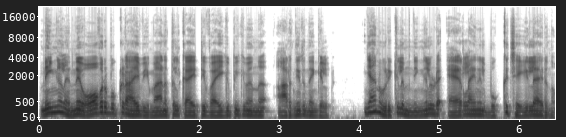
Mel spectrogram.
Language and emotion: Malayalam, disgusted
